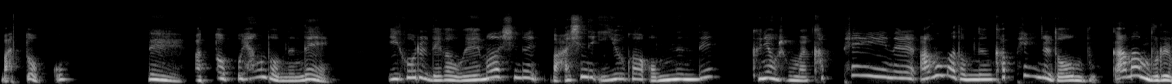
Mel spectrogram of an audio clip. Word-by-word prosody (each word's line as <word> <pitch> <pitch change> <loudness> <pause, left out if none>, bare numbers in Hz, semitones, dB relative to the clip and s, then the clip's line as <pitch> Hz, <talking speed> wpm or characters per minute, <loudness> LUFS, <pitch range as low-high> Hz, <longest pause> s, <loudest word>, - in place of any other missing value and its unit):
맛도 - - -6
없고 230 0 -6 0.8
네 200 -10 +2
맛도 190 +7 -6
없고 260 0 -4
향도 300 +2 -3
없는데 170 - 0 0.5
이거를 275 +3 0
내가 195 0 +1
왜 190 +4 +3
마시는 315 -2 -1
마시는 325 - -2
이유가 240 +5 -1
없는데 230 - +4 0.3
그냥 265 -2 +1
정말 185 -4 -1
카페인을 310 -2 -5
아무 295 +12 0
맛없는 230 - +3
카페인을 335 - -3
넣은 180 0 +2
무 190 - -12
까만 345 +1 +2
물을 195 -2 +5
240 Hz, 285 characters per minute, -23 LUFS, 195-315 Hz, 0.8 s, 물을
